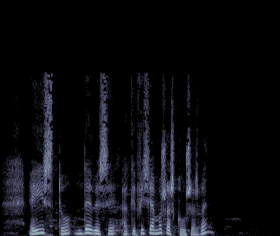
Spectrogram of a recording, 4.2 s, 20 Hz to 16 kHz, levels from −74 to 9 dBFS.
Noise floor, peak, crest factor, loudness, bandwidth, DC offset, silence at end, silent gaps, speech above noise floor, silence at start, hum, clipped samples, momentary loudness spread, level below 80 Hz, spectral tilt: -71 dBFS; -10 dBFS; 16 dB; -24 LUFS; 11.5 kHz; under 0.1%; 1 s; none; 47 dB; 0.1 s; none; under 0.1%; 8 LU; -56 dBFS; -4 dB/octave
